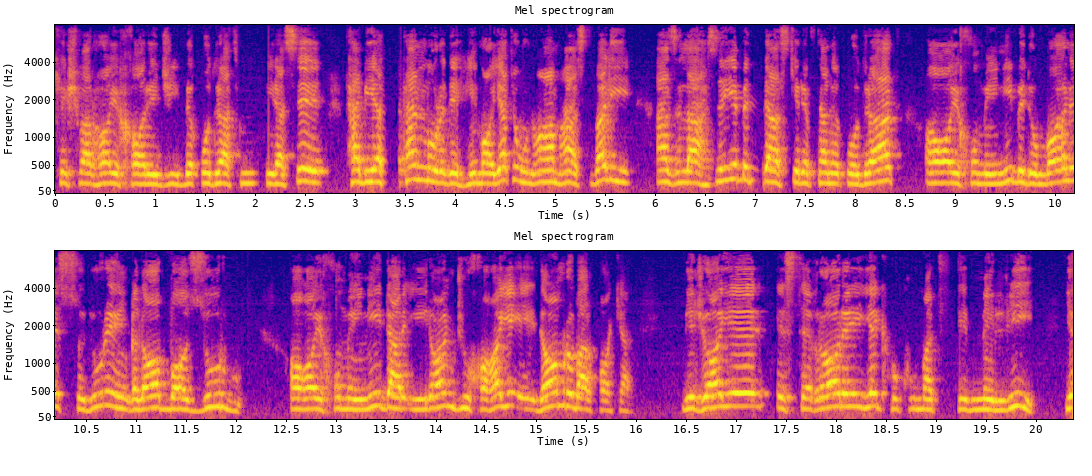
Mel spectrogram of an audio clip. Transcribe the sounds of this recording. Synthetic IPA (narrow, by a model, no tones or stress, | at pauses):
cʰe̞ʃvæɾɦɒːje̞xɒːɾe̞d͡ʒiːbe̞ɣod̪ɾæt̪ʰiːɾæset̪ʰæbiːʔæt̪ʰænmoːɾe̞d̪e̞ɦe̞mɒːjæt̪ʰeunhɒːhæmhæst̪væliː | æzlæhze̞je̞be̞d̪æst̪̚ɟe̞ɾe̞ft̪æne̞ɡod̪ɾæt̪ʰ | ʔɒːɣɒːjexo̞me̞jniːbe̞d̪o̞mbɒːle̞sod̪uːɾe̞ːŋɢe̞lɒːb̚ːɒːzuːɾbuːd̪̥ | ɒːɣɒːjexomejniːd̪æɾiːɾɒːnd͡ʒuːxehɒːje̞eʔd̪ɒːmɾobæɾpʰɒːcʰæɾd̪̥̚ | be̞d͡ʒɒːjeːst̪e̞ɣɾɒːɾe̞jechokʰuːmæt̪ʰ | eme̞lːiː | je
